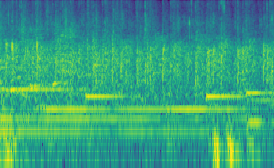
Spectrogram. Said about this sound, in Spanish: Solo un aplaude, pero con ella me conformo.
